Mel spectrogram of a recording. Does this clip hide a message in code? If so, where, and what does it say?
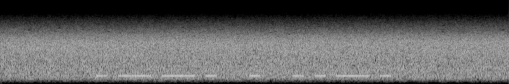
Yes: Morse code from 0.9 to 4.0 s, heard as a keyed tone, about 11 wpm, 400 Hz, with radio hiss. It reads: PEF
